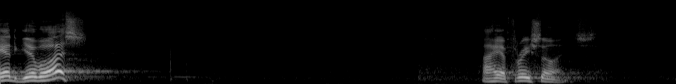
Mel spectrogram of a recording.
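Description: An elderly man speaks with emphasis through a microphone.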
